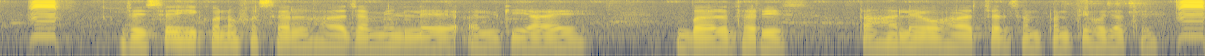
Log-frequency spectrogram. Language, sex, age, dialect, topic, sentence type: Chhattisgarhi, male, 18-24, Central, banking, statement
